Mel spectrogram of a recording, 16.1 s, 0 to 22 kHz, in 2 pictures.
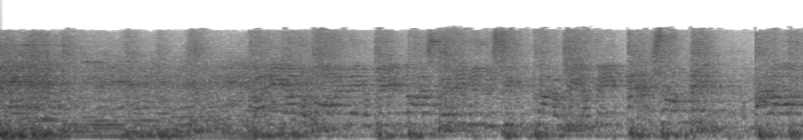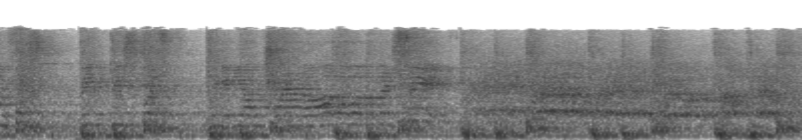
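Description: A live rock performance recorded at the Live Aid concert in 1985 plays as a dense, loud full-band mix with driving drums, keeping a steady, high energy throughout.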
